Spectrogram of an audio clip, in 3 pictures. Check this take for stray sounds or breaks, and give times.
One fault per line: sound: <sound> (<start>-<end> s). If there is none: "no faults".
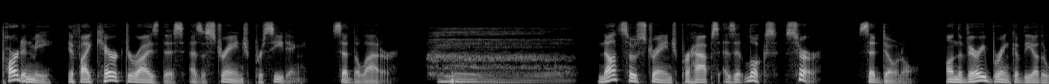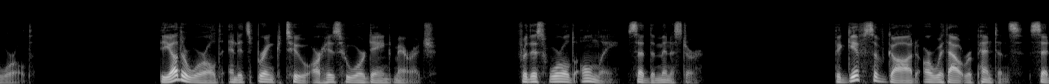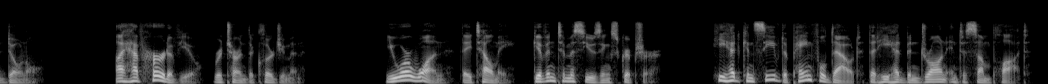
sound: sigh (4.3-5.8 s)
